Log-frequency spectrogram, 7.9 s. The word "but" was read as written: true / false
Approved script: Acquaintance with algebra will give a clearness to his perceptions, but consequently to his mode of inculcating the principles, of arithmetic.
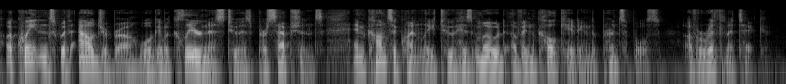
false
